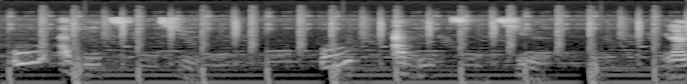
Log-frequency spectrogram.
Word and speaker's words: habites: So we don't pronounce the S's and the T's, etc. at the end of French words normally unless they're followed by an E.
